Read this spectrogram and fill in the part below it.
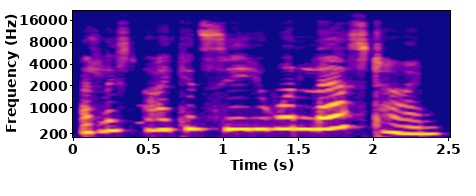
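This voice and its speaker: A woman reading the part of a gentle, lovelorn male beast in a storybook, tender and sorrowful. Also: very high voice, animated, measured pace, pitched above the performer's own voice. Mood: weak, loving.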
